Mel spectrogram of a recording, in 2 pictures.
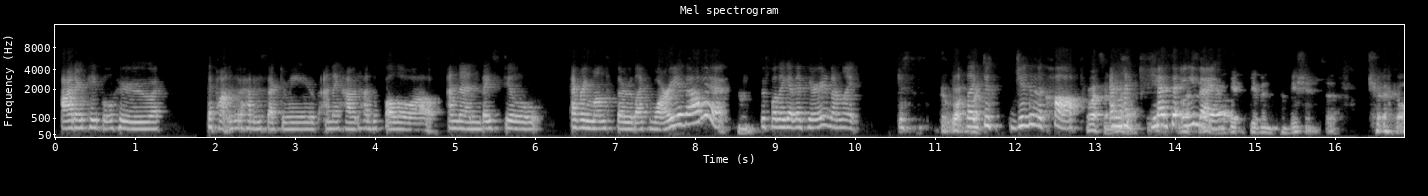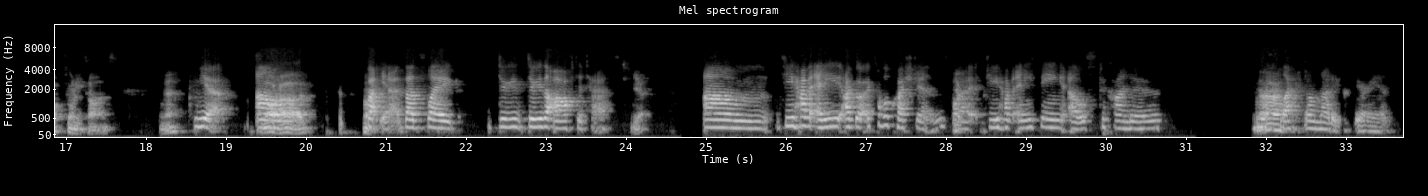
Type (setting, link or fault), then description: fault, poor microphone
